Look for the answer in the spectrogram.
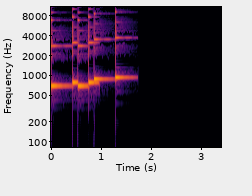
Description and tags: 3 - Unlock achievement for games
Simple sound made with LMMS. It might be used for an achievement in a game.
